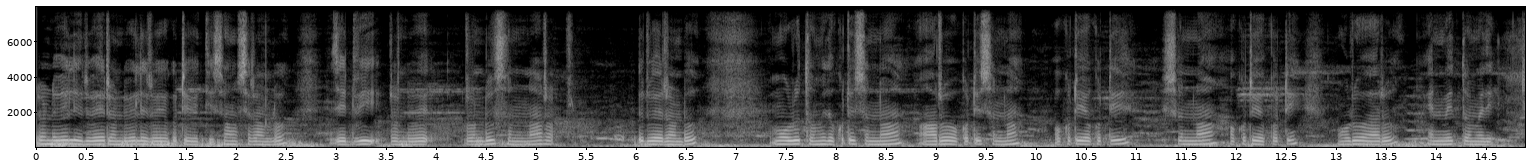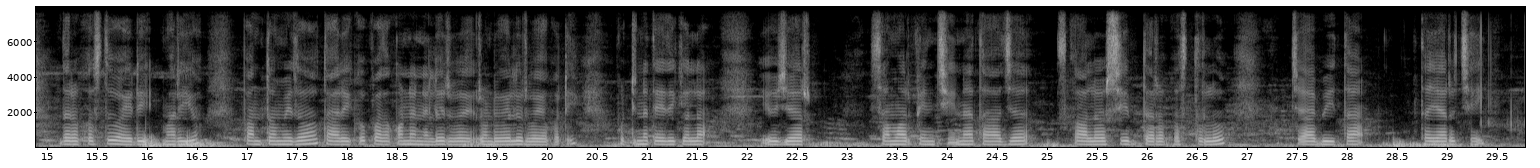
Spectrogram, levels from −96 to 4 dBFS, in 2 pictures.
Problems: background conversations at intervals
